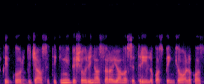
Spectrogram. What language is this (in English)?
Lithuanian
